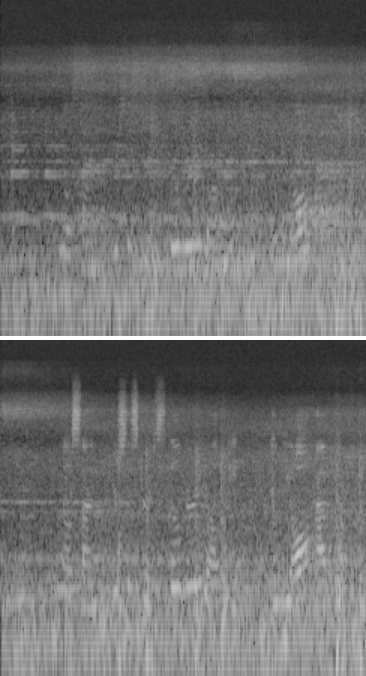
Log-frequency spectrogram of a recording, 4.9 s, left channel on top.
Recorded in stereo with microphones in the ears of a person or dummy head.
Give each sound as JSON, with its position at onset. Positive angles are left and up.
{"t": 0.8, "sound": "a woman speaking", "side_deg": -60, "distance_m": 1.1}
